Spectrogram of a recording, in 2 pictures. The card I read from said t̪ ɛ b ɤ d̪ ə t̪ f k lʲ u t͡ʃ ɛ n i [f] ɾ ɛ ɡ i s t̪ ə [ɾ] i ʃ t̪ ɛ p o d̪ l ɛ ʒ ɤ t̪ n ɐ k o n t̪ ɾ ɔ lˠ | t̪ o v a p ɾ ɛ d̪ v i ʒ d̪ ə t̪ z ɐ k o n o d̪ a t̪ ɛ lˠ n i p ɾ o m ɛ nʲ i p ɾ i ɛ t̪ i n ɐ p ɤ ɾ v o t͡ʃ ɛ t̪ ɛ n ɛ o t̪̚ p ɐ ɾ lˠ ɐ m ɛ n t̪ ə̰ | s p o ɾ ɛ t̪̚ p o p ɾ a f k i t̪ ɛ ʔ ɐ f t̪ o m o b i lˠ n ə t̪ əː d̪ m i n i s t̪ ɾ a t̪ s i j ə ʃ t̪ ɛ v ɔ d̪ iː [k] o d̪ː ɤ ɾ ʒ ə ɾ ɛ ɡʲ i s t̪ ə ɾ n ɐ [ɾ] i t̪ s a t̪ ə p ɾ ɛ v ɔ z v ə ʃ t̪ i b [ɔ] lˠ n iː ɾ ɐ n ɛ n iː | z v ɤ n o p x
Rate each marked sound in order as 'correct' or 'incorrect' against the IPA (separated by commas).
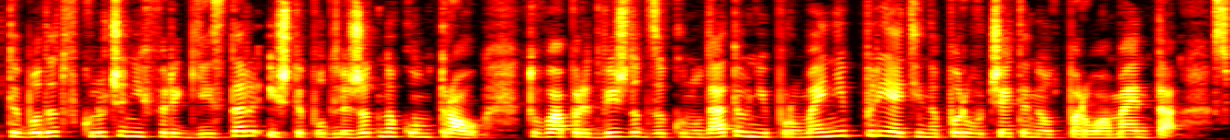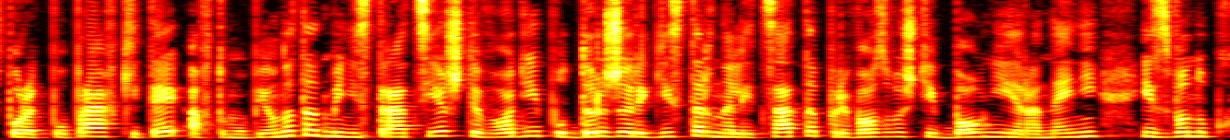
correct, correct, incorrect, incorrect, correct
